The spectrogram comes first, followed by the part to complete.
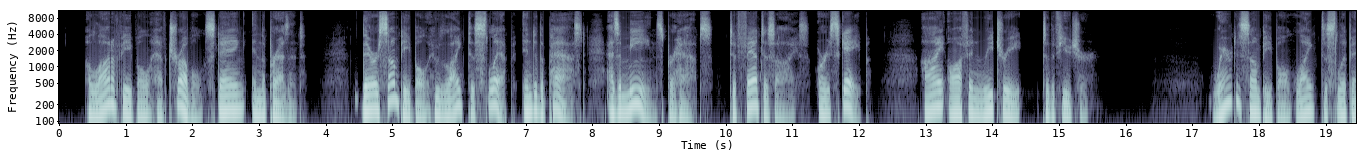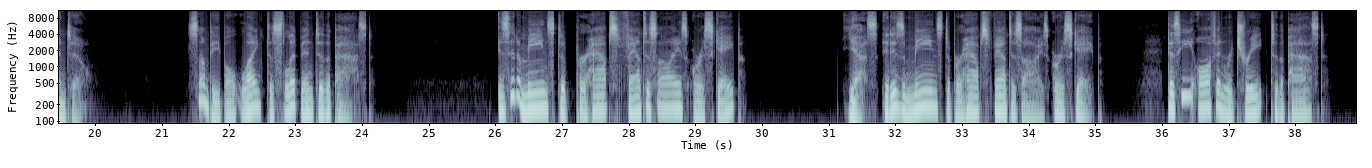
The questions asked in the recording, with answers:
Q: Where do some people like to slip into?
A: Some people like to slip into the past.

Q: Does he often retreat to the past?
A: No, he doesn't often retreat to the past.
